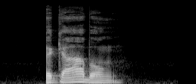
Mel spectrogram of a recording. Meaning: talent, gift
- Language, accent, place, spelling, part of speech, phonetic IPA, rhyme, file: German, Germany, Berlin, Begabung, noun, [bəˈɡaːbʊŋ], -aːbʊŋ, De-Begabung.ogg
